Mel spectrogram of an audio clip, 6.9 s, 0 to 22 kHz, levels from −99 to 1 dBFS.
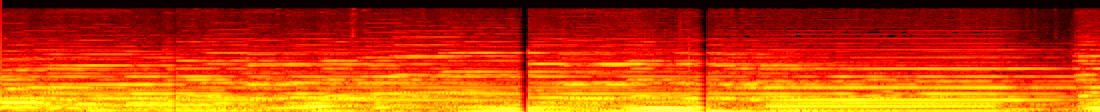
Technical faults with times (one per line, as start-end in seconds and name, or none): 1.05-1.11 short concealed packet loss
3.23-3.31 burst of packet loss
4.35-4.43 burst of packet loss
